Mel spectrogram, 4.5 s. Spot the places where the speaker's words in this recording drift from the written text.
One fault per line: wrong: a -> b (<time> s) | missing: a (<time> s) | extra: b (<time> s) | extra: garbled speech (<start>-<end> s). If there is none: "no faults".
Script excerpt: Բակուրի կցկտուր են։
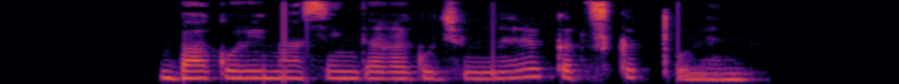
extra: մասին տեղեկությունները (1.4 s)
